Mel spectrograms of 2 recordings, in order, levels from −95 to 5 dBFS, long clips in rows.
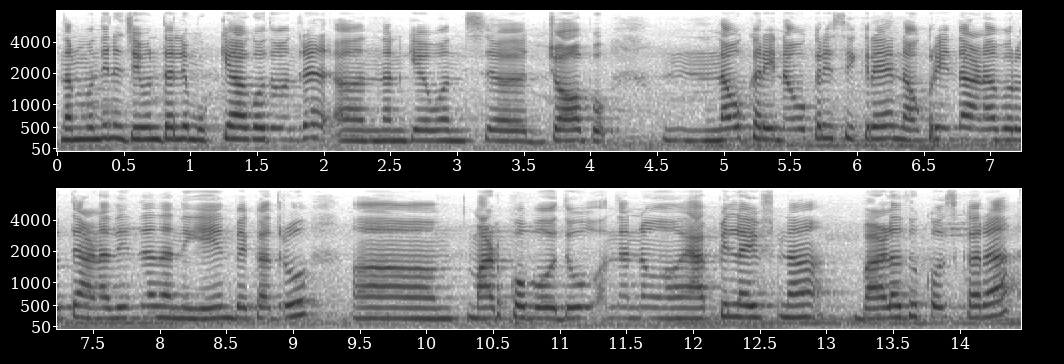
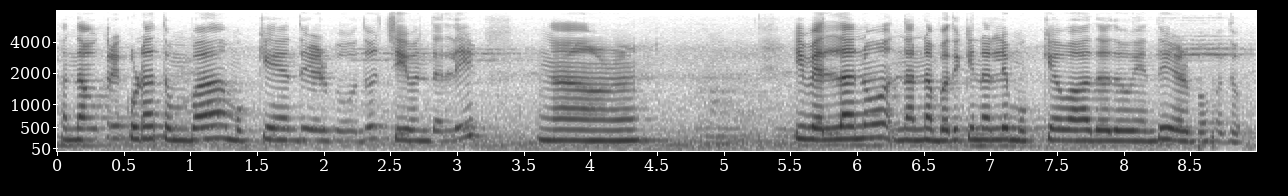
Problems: none marked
